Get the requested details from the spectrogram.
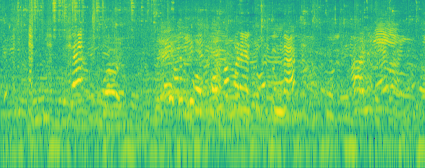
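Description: Several women talk and call out excitedly nearby, outdoors.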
